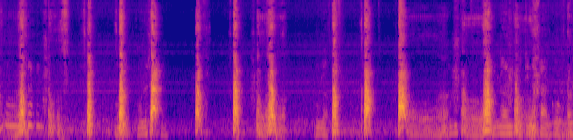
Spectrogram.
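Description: An angry Shih Tzu lets out a string of short, sharp yaps and snarls with low growling between them.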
